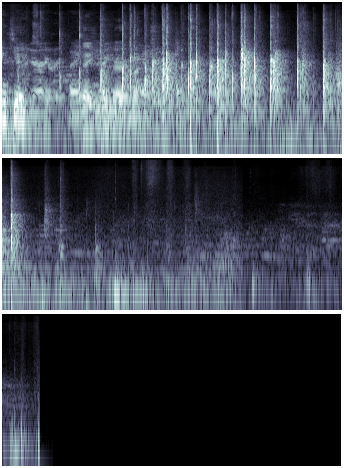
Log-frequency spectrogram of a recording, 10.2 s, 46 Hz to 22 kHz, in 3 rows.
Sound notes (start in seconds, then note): 0.0 group clapping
